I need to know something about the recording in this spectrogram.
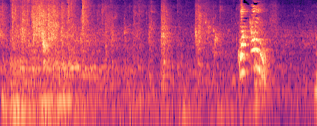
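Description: Alexandrine parakeet giving one short call that rises and falls in pitch, about three seconds in, over a steady hiss like a running tap that fades after the first second.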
